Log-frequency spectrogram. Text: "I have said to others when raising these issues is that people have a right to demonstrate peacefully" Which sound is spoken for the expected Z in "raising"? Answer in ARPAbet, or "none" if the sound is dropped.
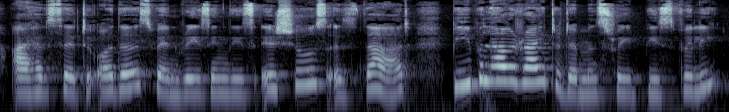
Z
